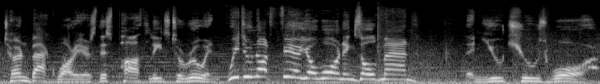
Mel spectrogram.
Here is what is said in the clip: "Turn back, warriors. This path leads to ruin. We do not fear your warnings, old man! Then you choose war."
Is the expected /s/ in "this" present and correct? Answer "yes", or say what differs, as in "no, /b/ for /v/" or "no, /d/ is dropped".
yes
